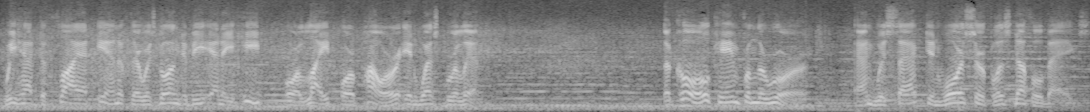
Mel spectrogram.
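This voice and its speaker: A man's voice: lowish voice, normal speed. A man giving earnest, matter-of-fact first-person narration in an old documentary film. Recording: muffled old film soundtrack under loud music.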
